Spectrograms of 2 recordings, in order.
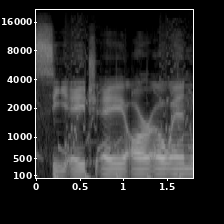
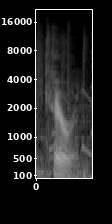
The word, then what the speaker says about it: Charon: uh the greek spelling in the greek pronunciation it is pronounced karen um so i used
